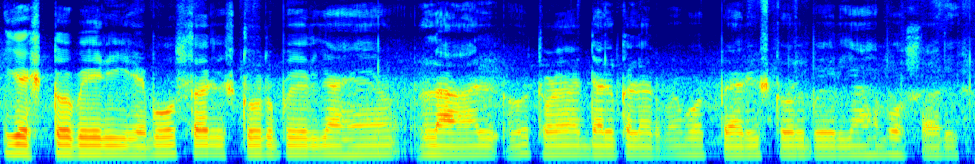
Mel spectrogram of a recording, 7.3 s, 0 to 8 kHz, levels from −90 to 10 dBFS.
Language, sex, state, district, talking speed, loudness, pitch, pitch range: Hindi, male, Bihar, Jahanabad, 155 wpm, -19 LUFS, 115 Hz, 115-120 Hz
